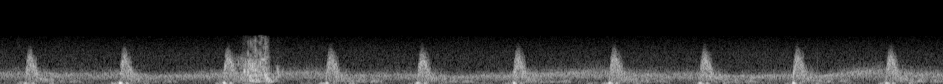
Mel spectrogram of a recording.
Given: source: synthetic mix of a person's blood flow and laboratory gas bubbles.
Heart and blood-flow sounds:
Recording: Doppler ultrasound of blood flow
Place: subclavian vein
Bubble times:
2.34-2.84 s: bubbles
From the record:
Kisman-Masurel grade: 213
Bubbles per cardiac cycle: several, 3 to 8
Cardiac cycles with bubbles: 1 to 10%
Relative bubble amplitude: loud (0.450 to 0.775)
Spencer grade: 1 (occasional bubble signal discernible with the cardiac motion signal, with majority of cardiac periods free of bubbles)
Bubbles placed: anywhere in the cardiac cycle

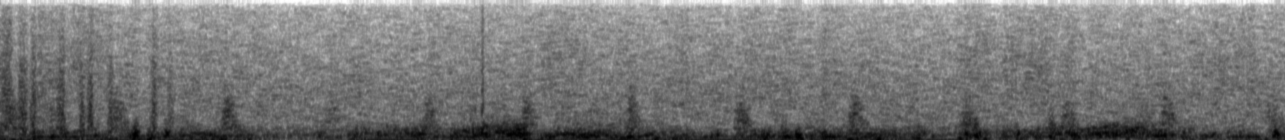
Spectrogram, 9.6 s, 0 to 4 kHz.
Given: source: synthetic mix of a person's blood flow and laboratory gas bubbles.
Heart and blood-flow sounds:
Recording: Doppler ultrasound of blood flow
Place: subclavian vein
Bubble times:
3.50-3.67 s: bubbles
From the record:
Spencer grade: 2 (many but less than half of the cardiac periods contain bubble signals, singularly or in groups)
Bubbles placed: anywhere in the cardiac cycle

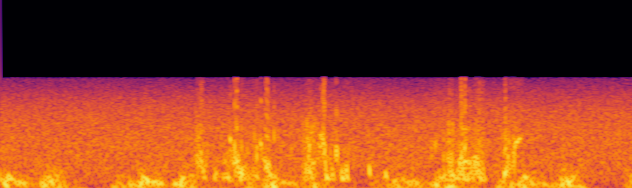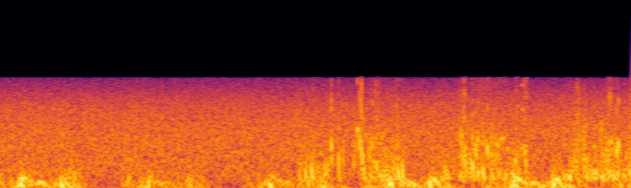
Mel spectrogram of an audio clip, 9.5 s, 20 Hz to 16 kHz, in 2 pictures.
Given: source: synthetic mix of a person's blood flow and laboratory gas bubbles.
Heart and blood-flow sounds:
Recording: Doppler ultrasound of blood flow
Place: precordium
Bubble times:
0.00-0.05 s: bubbles
1.45-2.19 s: bubbles
2.26-2.66 s: bubbles
2.74-2.82 s: bubbles
2.87-2.93 s: bubbles
3.20-3.67 s: bubbles
3.75-3.94 s: bubbles
6.95-7.81 s: bubbles
8.04-8.72 s: bubbles
8.96-9.48 s: bubbles
From the record:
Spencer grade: 3 (all of the cardiac periods contain showers or single bubble signals, but not dominating or overriding the cardiac motion signals)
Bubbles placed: anywhere in the cardiac cycle

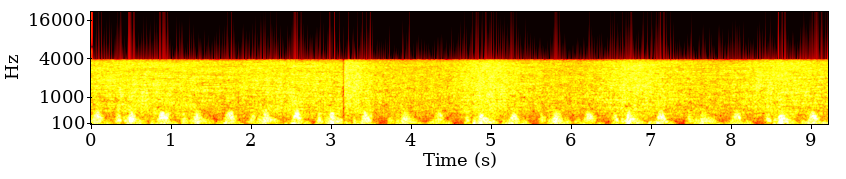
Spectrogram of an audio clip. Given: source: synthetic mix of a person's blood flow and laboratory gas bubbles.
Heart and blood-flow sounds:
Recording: Doppler ultrasound of blood flow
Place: precordium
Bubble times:
no bubbles
From the record:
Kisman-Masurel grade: 000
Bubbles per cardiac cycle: 0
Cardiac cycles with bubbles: 0%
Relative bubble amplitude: no bubbles discernible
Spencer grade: 0 (complete lack of bubble signals)

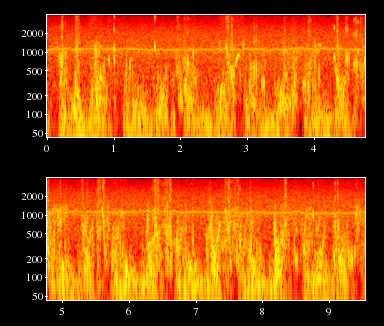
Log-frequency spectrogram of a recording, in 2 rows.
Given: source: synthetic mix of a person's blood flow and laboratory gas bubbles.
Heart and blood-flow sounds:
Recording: Doppler ultrasound of blood flow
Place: precordium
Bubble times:
0.00-0.02 s: bubbles
0.11-0.31 s: bubbles
0.38-0.53 s: bubbles
0.62-1.09 s: bubbles
1.33-1.44 s: bubbles
1.60-1.65 s: bubbles
1.82-2.28 s: bubbles
2.55-3.29 s: bubbles
3.40-3.45 s: bubbles
3.52-4.12 s: bubbles
4.26-5.12 s: bubbles
5.26-5.96 s: bubbles
6.29-7.00 s: bubbles
7.12-8.04 s: bubbles
8.16-9.00 s: bubbles
9.04-9.55 s: bubbles
From the record:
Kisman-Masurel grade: 342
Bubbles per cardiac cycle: rolling drumbeat, 9 or more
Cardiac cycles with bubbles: 100%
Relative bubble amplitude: moderate (0.250 to 0.450)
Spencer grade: 3 (all of the cardiac periods contain showers or single bubble signals, but not dominating or overriding the cardiac motion signals)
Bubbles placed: anywhere in the cardiac cycle

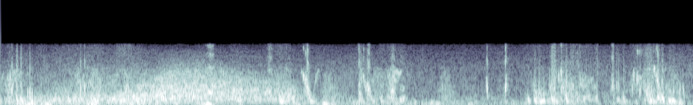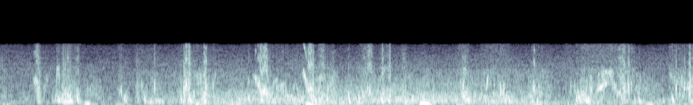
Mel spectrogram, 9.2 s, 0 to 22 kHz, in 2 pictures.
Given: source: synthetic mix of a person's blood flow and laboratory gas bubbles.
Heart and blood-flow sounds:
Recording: Doppler ultrasound of blood flow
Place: subclavian vein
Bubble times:
0.00-0.29 s: bubbles
0.41-0.96 s: bubbles
1.31-1.65 s: bubbles
1.74-1.94 s: bubbles
1.99-2.13 s: bubbles
2.38-2.72 s: bubbles
3.20-3.28 s: bubbles
3.34-3.40 s: bubbles
3.49-3.98 s: bubbles
4.06-4.59 s: bubbles
4.83-5.18 s: bubbles
5.40-5.49 s: bubbles
5.52-6.07 s: bubbles
6.24-6.88 s: bubbles
6.92-7.37 s: bubbles
7.42-7.53 s: bubbles
7.66-7.79 s: bubbles
7.82-8.06 s: bubbles
8.12-8.25 s: bubbles
8.38-8.97 s: bubbles
9.00-9.24 s: bubbles
From the record:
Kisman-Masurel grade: 342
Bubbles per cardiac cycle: rolling drumbeat, 9 or more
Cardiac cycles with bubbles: 100%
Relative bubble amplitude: moderate (0.250 to 0.450)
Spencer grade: 3 (all of the cardiac periods contain showers or single bubble signals, but not dominating or overriding the cardiac motion signals)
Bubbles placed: anywhere in the cardiac cycle

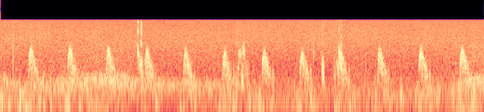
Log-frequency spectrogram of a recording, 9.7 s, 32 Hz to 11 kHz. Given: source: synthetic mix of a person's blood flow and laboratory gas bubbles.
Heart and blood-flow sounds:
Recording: Doppler ultrasound of blood flow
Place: subclavian vein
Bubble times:
2.73-2.90 s: bubbles
4.69-5.00 s: bubbles
6.41-6.51 s: bubbles
6.66-6.88 s: bubbles
From the record:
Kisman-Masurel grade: 123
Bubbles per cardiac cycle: 1 to 2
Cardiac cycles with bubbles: 10 to 50%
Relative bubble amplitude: loud (0.450 to 0.775)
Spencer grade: 2 (many but less than half of the cardiac periods contain bubble signals, singularly or in groups)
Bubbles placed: anywhere in the cardiac cycle

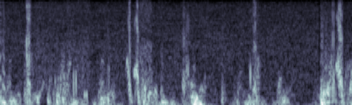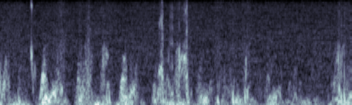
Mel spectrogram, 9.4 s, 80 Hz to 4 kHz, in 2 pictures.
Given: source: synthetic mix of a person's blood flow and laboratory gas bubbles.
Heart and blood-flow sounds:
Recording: Doppler ultrasound of blood flow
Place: precordium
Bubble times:
0.00-0.14 s: bubbles
0.32-1.21 s: bubbles
1.43-1.50 s: bubbles
1.69-2.04 s: bubbles
2.16-2.21 s: bubbles
2.44-2.55 s: bubbles
2.97-3.05 s: bubbles
3.33-3.50 s: bubbles
4.28-4.71 s: bubbles
4.95-5.01 s: bubbles
5.09-5.21 s: bubbles
5.45-5.58 s: bubbles
5.73-5.96 s: bubbles
6.04-6.23 s: bubbles
6.43-6.53 s: bubbles
6.81-7.27 s: bubbles
7.58-7.67 s: bubbles
7.77-7.88 s: bubbles
7.93-8.05 s: bubbles
9.12-9.40 s: bubbles
From the record:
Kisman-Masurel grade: 242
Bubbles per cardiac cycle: several, 3 to 8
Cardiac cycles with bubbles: 100%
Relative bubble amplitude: moderate (0.250 to 0.450)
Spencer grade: 3 (all of the cardiac periods contain showers or single bubble signals, but not dominating or overriding the cardiac motion signals)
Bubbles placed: only in the low amplitude regions of the cardiac cycle

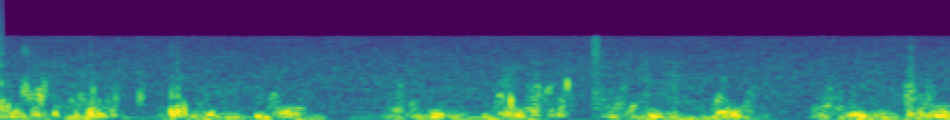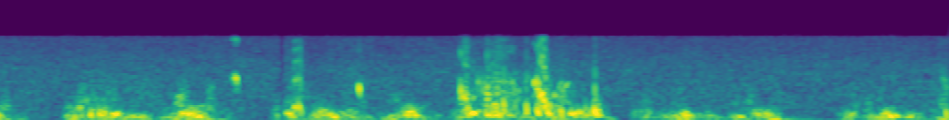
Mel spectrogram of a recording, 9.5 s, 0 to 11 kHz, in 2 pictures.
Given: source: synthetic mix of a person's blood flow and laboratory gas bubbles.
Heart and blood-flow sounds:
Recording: Doppler ultrasound of blood flow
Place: precordium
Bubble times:
0.00-0.62 s: bubbles
0.68-0.73 s: bubbles
0.81-0.96 s: bubbles
2.52-2.88 s: bubbles
4.51-4.62 s: bubbles
5.14-5.34 s: bubbles
5.90-5.97 s: bubbles
6.16-6.30 s: bubbles
6.50-6.58 s: bubbles
7.01-7.79 s: bubbles
9.44-9.50 s: bubbles
From the record:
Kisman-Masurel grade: 233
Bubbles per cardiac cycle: several, 3 to 8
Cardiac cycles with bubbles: 50 to 99%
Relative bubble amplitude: loud (0.450 to 0.775)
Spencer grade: 3 (all of the cardiac periods contain showers or single bubble signals, but not dominating or overriding the cardiac motion signals)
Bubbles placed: only in the low amplitude regions of the cardiac cycle

